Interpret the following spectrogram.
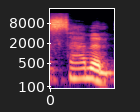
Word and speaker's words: salmon: What is the issue with pronouncing the word salmon properly? What is it with this L, Salmon? Because there's an L there.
